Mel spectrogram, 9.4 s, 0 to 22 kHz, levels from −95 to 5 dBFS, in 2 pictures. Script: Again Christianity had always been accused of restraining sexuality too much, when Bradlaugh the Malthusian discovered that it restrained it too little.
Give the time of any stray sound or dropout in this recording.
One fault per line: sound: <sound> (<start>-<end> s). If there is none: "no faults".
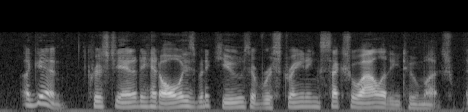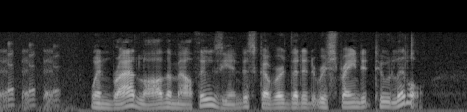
sound: laugh (4.7-5.3 s)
